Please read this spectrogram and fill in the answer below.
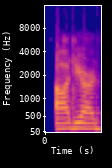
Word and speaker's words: Audiard: It's a French last name. I don't know how to say it. But Audiard.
